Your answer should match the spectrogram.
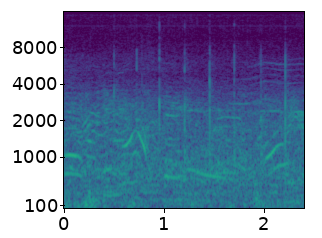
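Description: Faint voices of people some way off, with low background chatter.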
